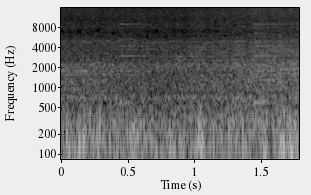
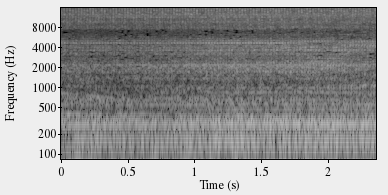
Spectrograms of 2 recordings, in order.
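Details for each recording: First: 2017 VW Jetta 1.4 TSI with push-button start, idling after a tune-up with new spark plugs and air filter. It had begun running rough before; now a quiet, even idle with a steady murmur and no stumble or miss. Normal idle. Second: 1.4 TSI Jetta (2017 or 2019) at idle: fast, loosely regular metallic rattle, about four per second, over bright hiss, present since purchase; owner suspects turbo, sounds like something spinning and knocking; source unconfirmed.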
